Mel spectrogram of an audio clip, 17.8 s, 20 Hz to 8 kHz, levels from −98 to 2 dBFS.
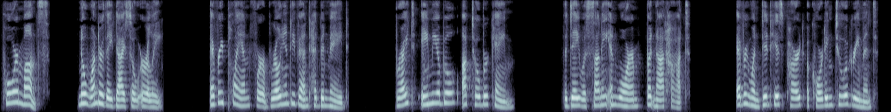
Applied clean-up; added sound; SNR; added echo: none; none; none; none.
